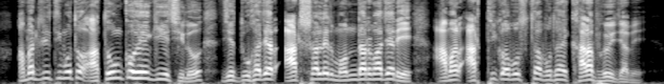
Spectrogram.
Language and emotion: Bengali, fearful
